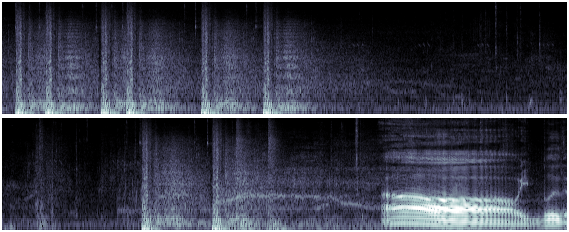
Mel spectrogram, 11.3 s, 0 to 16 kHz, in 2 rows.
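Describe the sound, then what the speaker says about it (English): Sniper rifle gunfire in the survival game 7 Days to Die, aimed at a zombie cop and a feral: a quick run of sharp, loud shots, a quieter lull, then more shots followed by a warbling tonal sweep. "Couple shots to the head with the old sniper rifle."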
